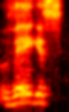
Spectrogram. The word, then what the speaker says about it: vagus: research about these, the vagus. It's not spelled like Vegas, but it's VAGUS, vagus nerves.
